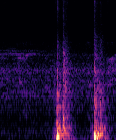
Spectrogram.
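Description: Two short knocks, one a little past a second in and one near the end.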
